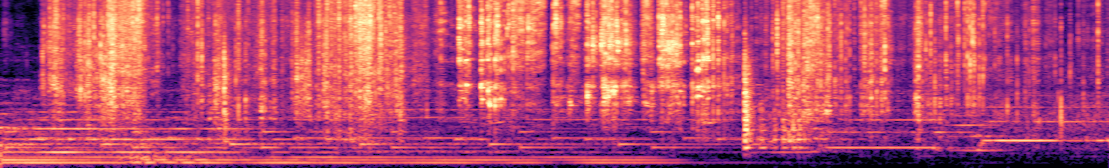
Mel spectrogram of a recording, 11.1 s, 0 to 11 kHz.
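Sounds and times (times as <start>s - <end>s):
background music: 0.0s - 11.0s
hands rustling and scraping poster: 0.4s - 11.0s.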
